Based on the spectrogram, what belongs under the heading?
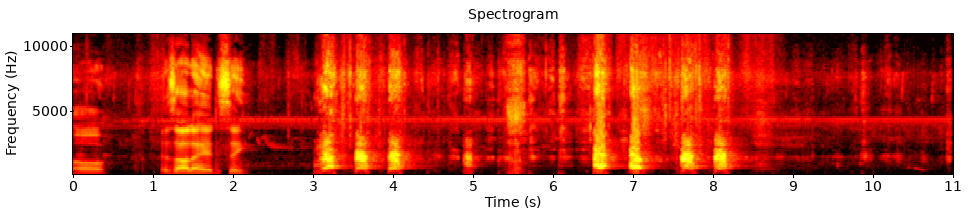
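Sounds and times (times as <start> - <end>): dog barking: 3.1 - 5.1, 6.5 - 8.4.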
